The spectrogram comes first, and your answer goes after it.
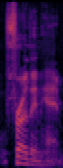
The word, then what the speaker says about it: Frothingham: what you meant FR it's spelled fro as in like an afro thing ham so frothingham oh okay sorry I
